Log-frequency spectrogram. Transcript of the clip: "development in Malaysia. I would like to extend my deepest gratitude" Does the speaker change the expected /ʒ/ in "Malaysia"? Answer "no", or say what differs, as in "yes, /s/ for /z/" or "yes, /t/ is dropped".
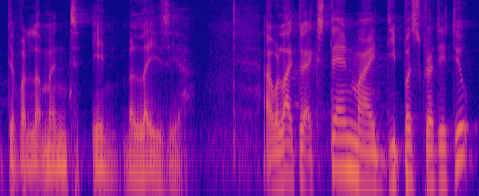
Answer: yes, /z/ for /ʒ/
